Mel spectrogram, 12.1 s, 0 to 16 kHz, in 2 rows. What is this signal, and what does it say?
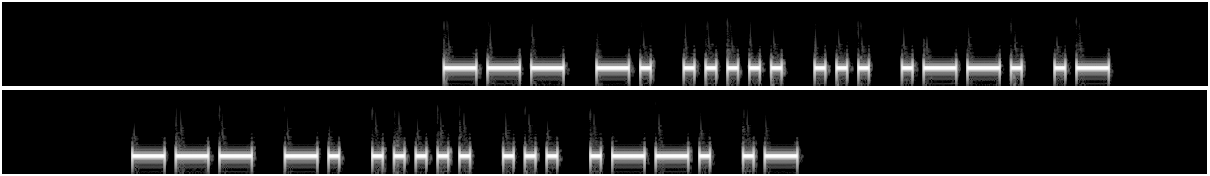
Morse code, heard as a keyed tone, about 22 wpm, 700 Hz. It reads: ON5SPA ON5SPA
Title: DXCC-100 Call Signs - 6 Characters - Repeated 2x - 22wpm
